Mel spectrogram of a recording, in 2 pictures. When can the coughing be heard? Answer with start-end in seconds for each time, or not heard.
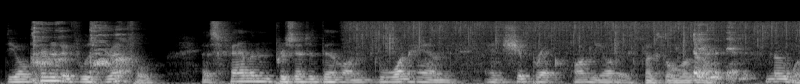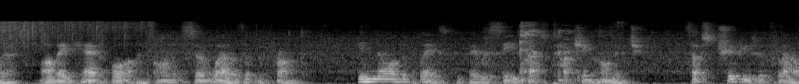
0.3-1.3, 6.9-7.5, 12.8-14.2.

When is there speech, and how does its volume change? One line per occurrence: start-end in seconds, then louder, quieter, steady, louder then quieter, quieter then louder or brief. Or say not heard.
0.0-15.9 quieter.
